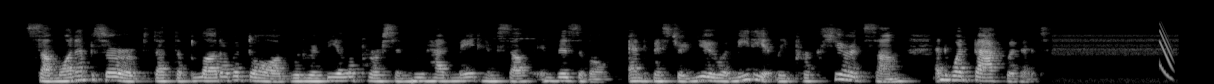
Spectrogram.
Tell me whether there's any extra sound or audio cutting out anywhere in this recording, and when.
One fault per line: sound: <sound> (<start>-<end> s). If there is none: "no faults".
sound: chirp (11.6-11.8 s)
